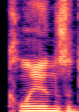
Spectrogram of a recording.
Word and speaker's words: cleanse: Cleans of evil. No, that's how you say it. How to spell it. Cleanse. Okay. Freaking English. Sounds like cleans, but okay. It's cleans.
